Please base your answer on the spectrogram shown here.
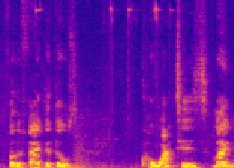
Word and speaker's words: coatis: These are coatis, Miss Brisbane said, reading from the letter, pronounced coatis.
